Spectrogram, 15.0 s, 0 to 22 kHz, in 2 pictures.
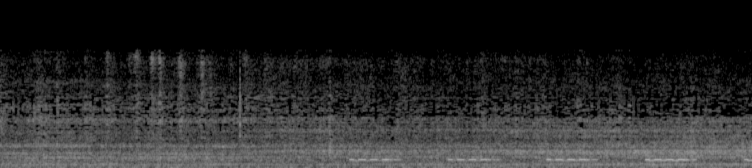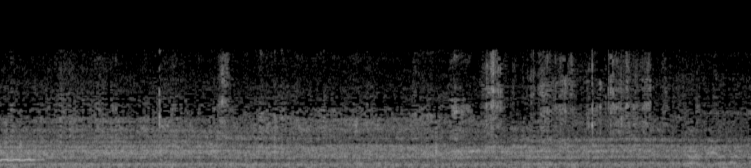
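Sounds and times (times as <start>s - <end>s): harvester engine running: 0.0s - 15.0s
short warning beeps: 3.4s - 8.0s.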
